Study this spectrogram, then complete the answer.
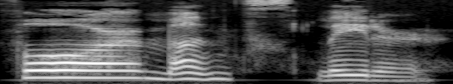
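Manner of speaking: slow, drawn-out title-card voice; fancy voice. Pretend. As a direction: stretch it out like an on-screen caption. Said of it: "I have to use my fancy voice".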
